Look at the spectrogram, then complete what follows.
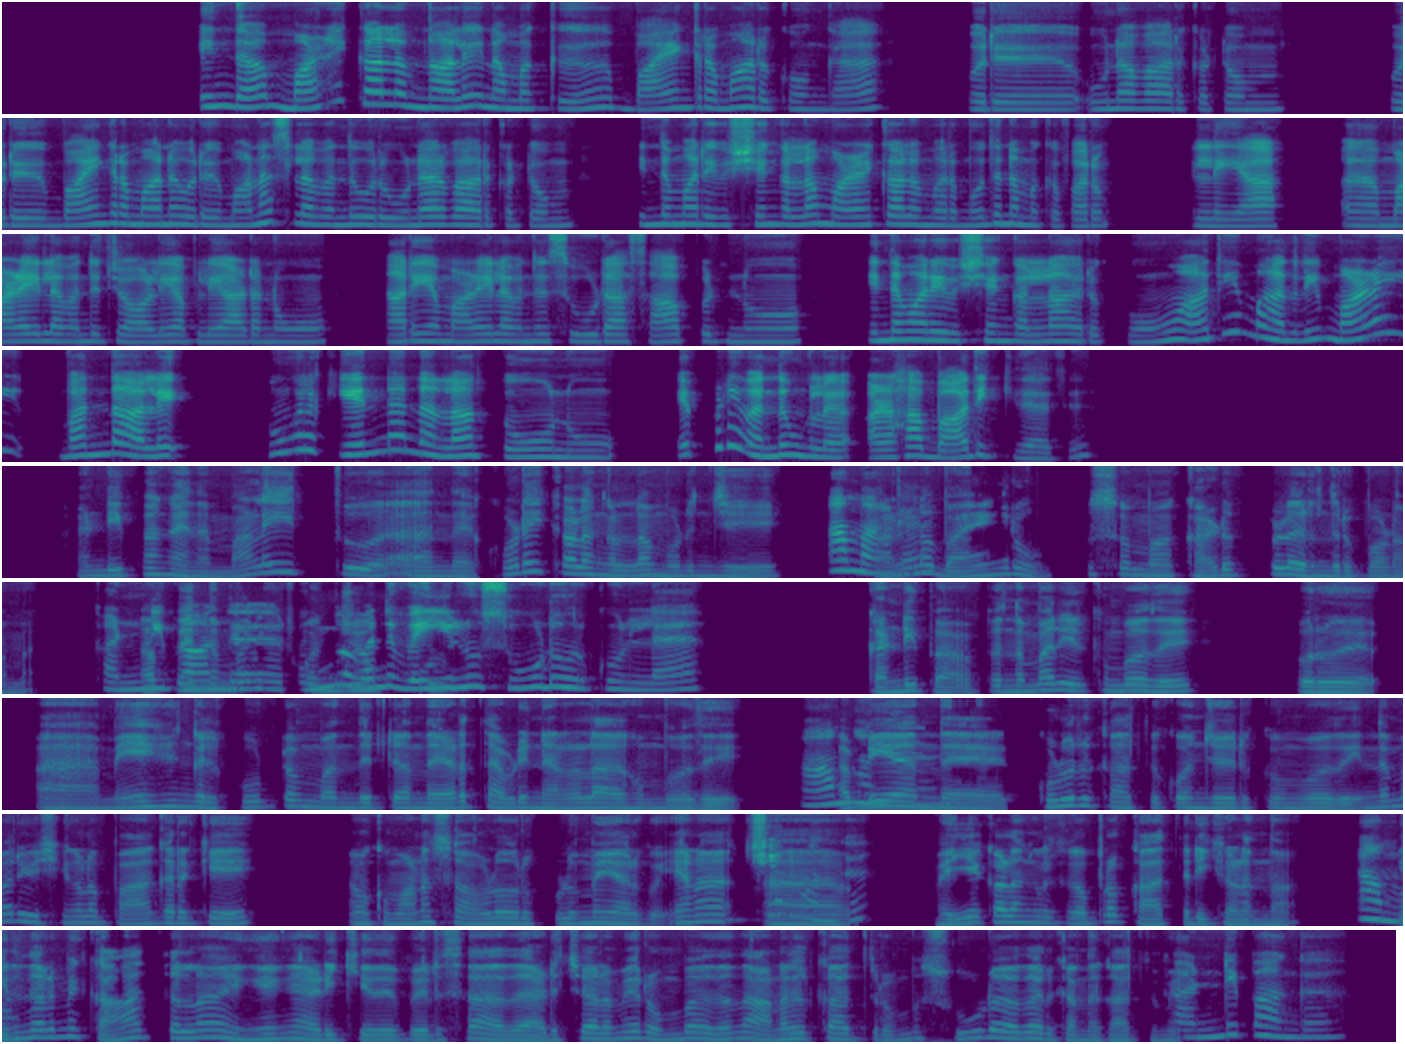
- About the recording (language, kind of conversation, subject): Tamil, podcast, மழைக்காலம் உங்களை எவ்வாறு பாதிக்கிறது?
- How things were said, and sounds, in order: tapping; other background noise; other noise; "வெயில்" said as "வெய்ய"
